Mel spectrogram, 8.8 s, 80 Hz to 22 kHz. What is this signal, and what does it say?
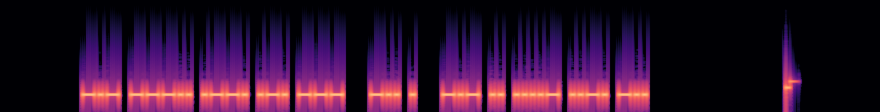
Morse code, heard as a keyed tone, about 30 wpm, 700 Hz. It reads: K8PRO DE KI4FD
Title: USA Callsign DE Callsign - 5 Characters - 30wpm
